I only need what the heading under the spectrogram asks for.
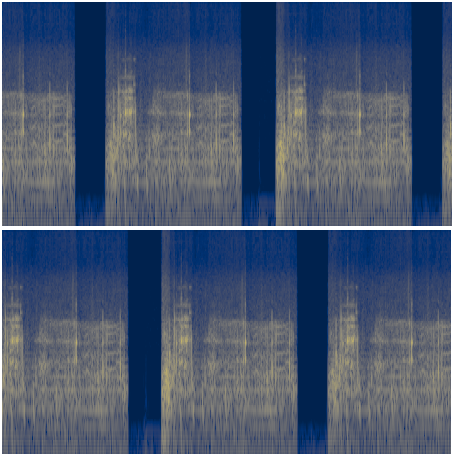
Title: AMPHORIC BREATH SOUNDS | AUSCULTATION | Chris Osei Poku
